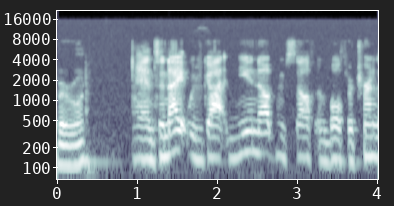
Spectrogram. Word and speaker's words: Nien Nunb: Yes, Nien Nunb, as in number nine. That's the sort of unofficial official way to say his name, Nien Nunb.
